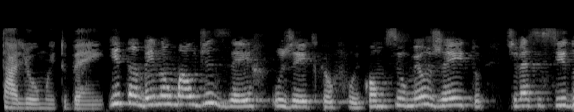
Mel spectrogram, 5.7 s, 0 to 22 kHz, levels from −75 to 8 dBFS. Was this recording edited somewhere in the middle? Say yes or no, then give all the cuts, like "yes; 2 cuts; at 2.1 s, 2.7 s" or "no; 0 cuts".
yes; 1 cut; at 1.0 s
